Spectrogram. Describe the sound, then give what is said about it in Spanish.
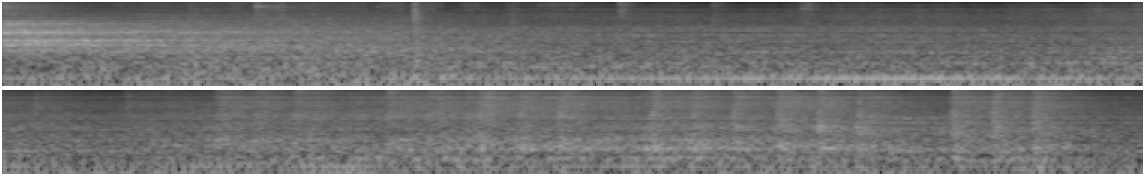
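A passenger train on the Retiro–Tigre line in Argentina rolls steadily along the rails with a continuous low rumble and rattling clatter, a sustained loud drone with occasional rhythmic clicks of wheels over track joints. No one speaks. “Leopoldo Lugones aborda el tren Retiro Tigre con un frasco de cianuro en su saco.”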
